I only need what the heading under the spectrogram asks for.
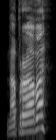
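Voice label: Scout head right, russian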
